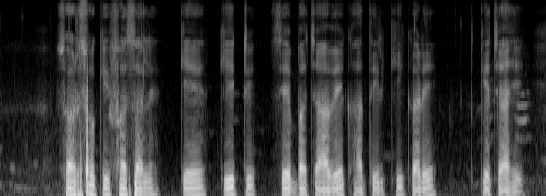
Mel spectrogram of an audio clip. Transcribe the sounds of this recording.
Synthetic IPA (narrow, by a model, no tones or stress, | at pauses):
səɾsõkifʰəsəl | kekiːʈ | sebət͡ʃaːwekʰaːt̪ɪɾkikəɾe | ket͡ʃaːɦiː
